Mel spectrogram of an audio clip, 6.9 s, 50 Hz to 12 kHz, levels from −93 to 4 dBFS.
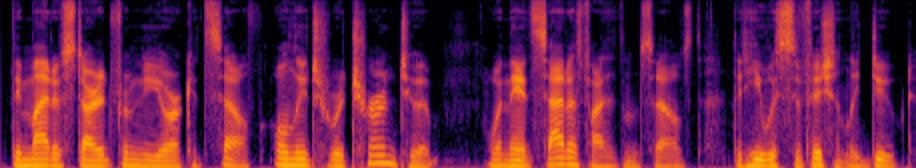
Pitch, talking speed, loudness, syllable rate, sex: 110 Hz, 190 wpm, -19 LUFS, 6.0 syllables/s, male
